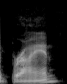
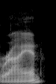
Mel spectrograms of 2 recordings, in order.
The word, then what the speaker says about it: Ryan: yeah for some reason people always think I say Brian when I'm saying my name is Ryan I don't know what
